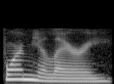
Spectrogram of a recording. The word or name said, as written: formulary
